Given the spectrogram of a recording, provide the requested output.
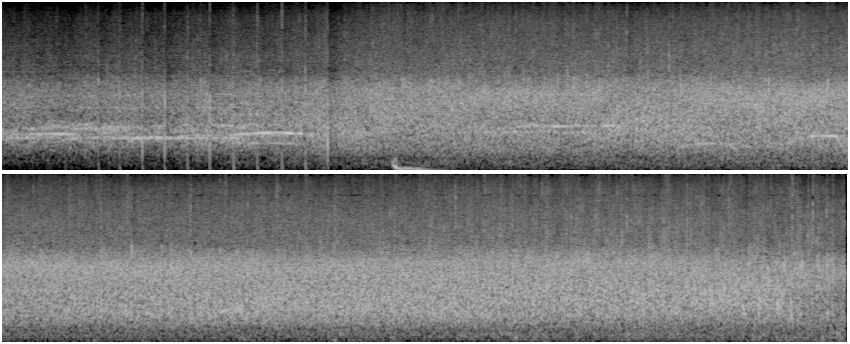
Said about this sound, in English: Let's have a round of applause again for Grace Tame and Rosie Batty.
